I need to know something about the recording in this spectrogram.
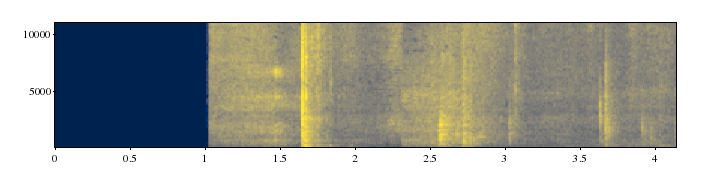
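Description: After a second of dead silence, a few faint handling sounds on a workbench: three short knocks or clicks about a second apart, the first the loudest.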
